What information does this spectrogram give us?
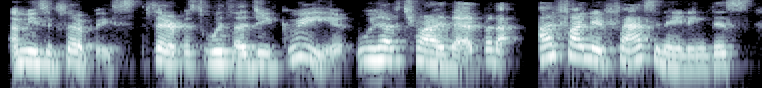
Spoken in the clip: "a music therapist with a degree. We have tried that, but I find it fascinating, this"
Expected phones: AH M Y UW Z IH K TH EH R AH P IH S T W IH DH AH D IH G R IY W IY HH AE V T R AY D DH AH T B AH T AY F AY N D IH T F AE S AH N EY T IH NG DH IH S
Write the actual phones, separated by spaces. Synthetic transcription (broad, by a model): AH M Y UW Z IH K TH EH R AH P IH S T W IH DH AH D IH G R IY W IY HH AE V T R AY D DH AH T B AH T AY F AY N D IH T F AE S AH N EY T IH NG DH IH S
